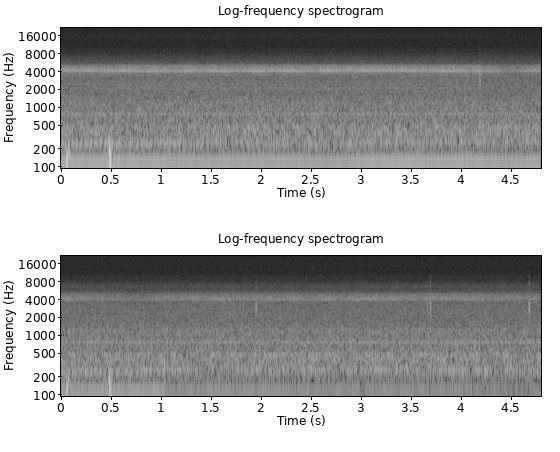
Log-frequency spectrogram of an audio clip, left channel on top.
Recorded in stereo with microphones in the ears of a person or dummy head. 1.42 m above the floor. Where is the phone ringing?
No phone ringing in this recording.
